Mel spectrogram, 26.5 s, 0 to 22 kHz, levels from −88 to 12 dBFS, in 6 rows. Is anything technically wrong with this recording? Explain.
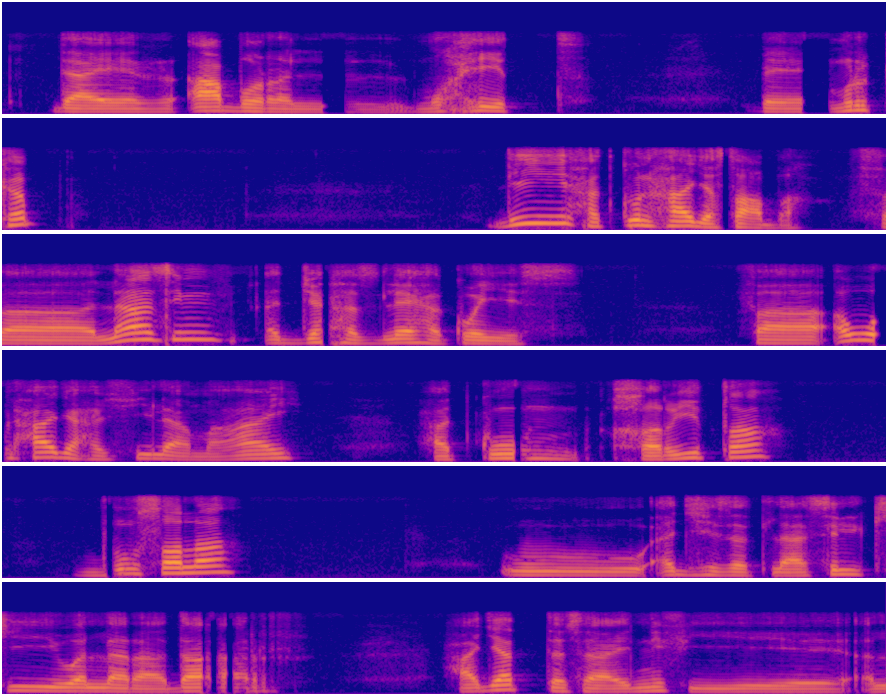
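Yes. This speech has lost AMR speech frames at 1.60–1.88, 4.00–4.17, 8.01–8.08, 10.43–10.50, 13.19–13.30, 15.81–16.10, 18.19–18.34 and 23.09–23.34 s. Corrupted frames failed their check, so the decoder repeated the last good pitch and vocal tract settings at falling gain. The 120 ms and 140 ms gaps near 1.6 and 4.0 s drop to near silence within two frames before speech returns weakly. The 40 ms gaps are brief. The 23.1 s event scatters short losses across 160 ms. Unlike a hard dropout to silence, each gap decays smoothly. The AMR wideband (HD Voice) codec itself sounds clean, which fits its top rate.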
